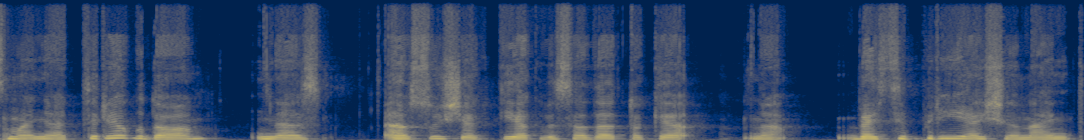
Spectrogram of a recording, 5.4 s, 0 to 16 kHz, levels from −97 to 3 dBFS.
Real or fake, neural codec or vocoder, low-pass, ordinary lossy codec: real; none; 14.4 kHz; Opus, 16 kbps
